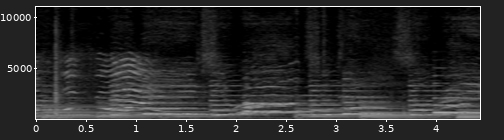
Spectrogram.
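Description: Children's choir singing a jazz song: wavering solo voices over held chords that change about every second.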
